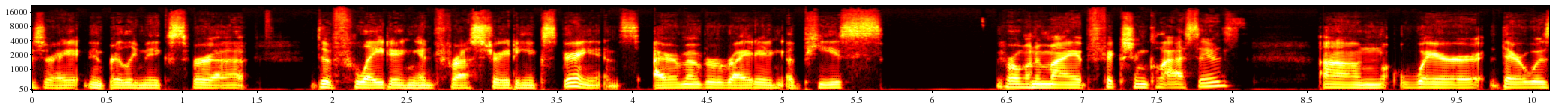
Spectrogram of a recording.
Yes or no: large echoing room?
no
